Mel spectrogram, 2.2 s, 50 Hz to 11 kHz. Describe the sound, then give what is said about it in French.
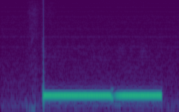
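A telephone ringing tone on an outgoing call: one steady, unbroken electronic beep lasting about a second and a half, starting with a faint click and sounding clear, with no talking. “16h50 sur la radio des sonneries des téléphones.”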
